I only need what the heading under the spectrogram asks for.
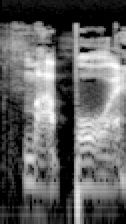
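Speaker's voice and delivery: put-on cowboy drawl. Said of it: "I'll just start talking with the accent".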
